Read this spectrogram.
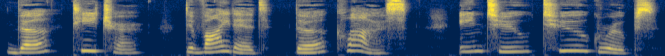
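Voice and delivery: slow, chunked phrase-by-phrase reading. Shown as a demonstration. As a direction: read it slowly in pieces for learners. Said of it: "我们再读一遍". (分段慢读)

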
